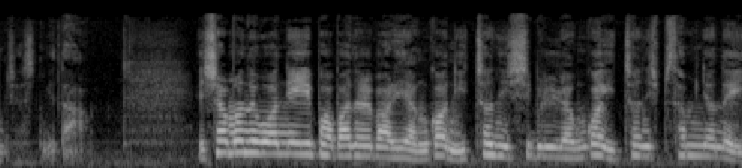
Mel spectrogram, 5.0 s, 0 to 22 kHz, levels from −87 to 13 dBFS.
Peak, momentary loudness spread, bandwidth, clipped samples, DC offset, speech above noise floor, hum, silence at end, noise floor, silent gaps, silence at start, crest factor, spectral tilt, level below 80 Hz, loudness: -10 dBFS; 17 LU; 16 kHz; under 0.1%; under 0.1%; 24 dB; none; 0 s; -49 dBFS; none; 0 s; 16 dB; -3 dB/octave; -66 dBFS; -24 LUFS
